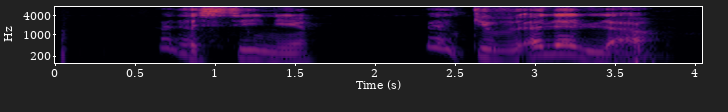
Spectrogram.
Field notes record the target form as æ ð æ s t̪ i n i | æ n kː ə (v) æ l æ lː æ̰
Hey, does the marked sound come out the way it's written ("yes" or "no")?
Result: yes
